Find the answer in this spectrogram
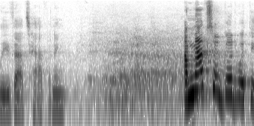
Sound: audience laughing

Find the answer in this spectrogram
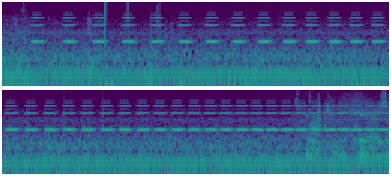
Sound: beeping

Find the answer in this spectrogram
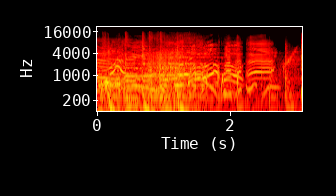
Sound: laughing; upbeat music

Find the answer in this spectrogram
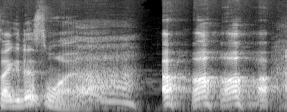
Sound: gasping; laughing

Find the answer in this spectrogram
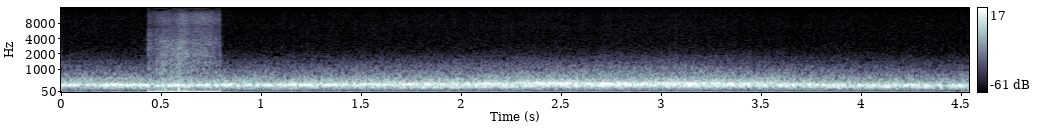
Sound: wind howls

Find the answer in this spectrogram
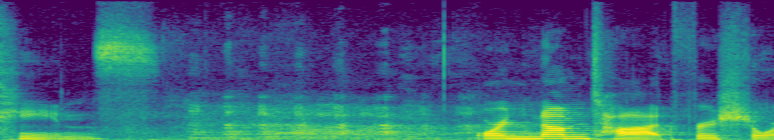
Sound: audience laughs

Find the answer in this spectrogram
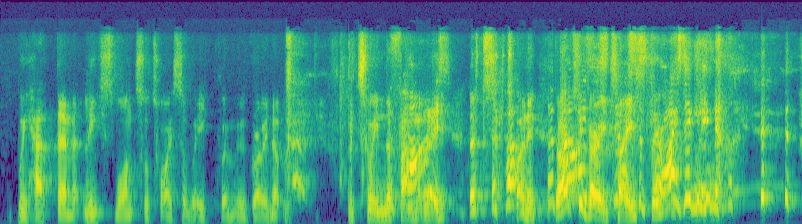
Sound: laughing

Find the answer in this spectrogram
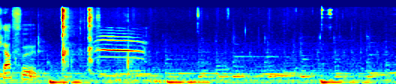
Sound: cat meows

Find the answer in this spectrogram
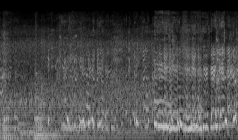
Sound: all giggle

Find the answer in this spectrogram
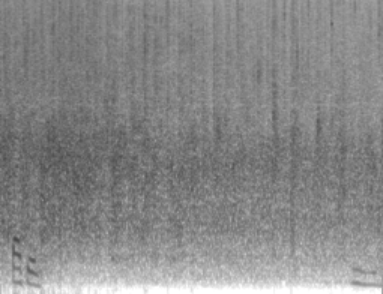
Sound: audience applauding

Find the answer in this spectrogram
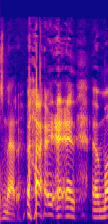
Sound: laughs

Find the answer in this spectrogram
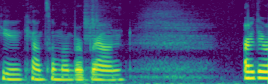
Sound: rustling sound

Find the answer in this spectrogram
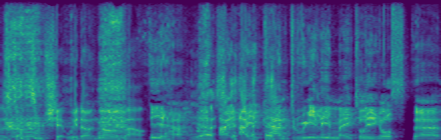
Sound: laughs

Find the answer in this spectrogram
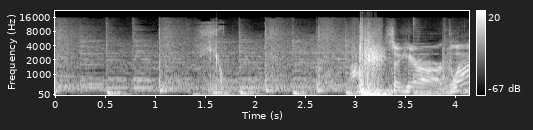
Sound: slurping

